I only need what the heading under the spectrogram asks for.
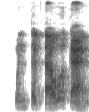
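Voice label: "mentertawakan", Malay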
